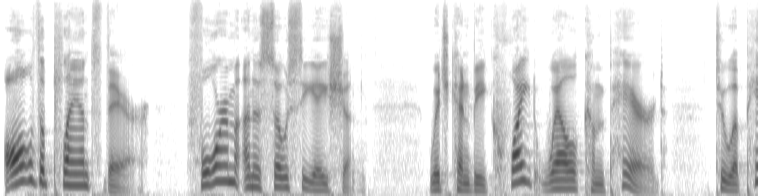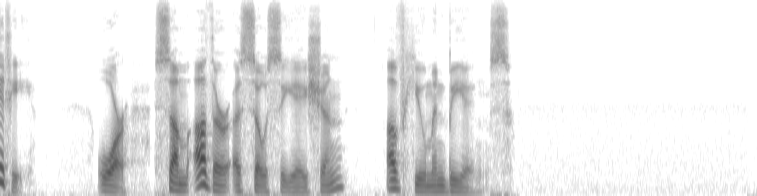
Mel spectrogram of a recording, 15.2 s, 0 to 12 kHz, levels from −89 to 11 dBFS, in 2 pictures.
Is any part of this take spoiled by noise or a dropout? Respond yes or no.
no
